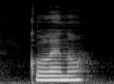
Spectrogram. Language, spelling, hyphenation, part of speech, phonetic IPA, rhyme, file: Czech, koleno, ko‧le‧no, noun, [ˈkolɛno], -ɛno, Cs-koleno.ogg
- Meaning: 1. knee (of a human, animal, robot, puppet, etc.) 2. something similar to a knee: bend (in a river) 3. something similar to a knee: elbow (in a pipe) 4. generation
